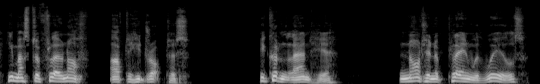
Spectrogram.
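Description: A man's voice: medium pitch, expressive, normal speed, a little mellow, dry recording, clean studio sound, pitched above the performer's own voice, lightly acted. A man voicing an offhand, confident schoolboy in an audiobook reading. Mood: assured. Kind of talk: audiobook character dialogue.

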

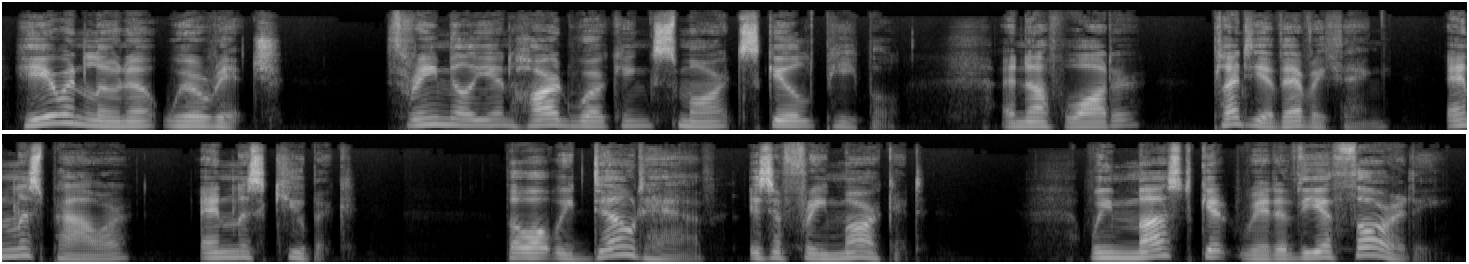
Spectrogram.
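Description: A man's voice: fairly high pitch, animated, moderate pace, dry recording, voice pushed up, natural voice. Audiobook rebel firebrand, female male reader: rousing, insistent, punchy slogans in a lifted voice, dry close sound. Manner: emphatic, clipped slogans. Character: Wyoming, fiery rousing female revolutionary orator at a rally.

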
